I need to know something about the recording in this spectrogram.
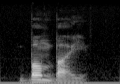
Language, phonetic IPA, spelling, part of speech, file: Polish, [ˈbɔ̃mbaj], Bombaj, proper noun, Pl-Bombaj.ogg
